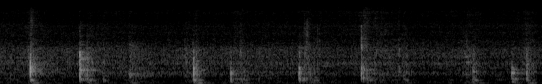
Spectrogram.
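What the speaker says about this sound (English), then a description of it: "give that a quick stir" Beef stew is stirred in a pot, with quiet scraping and clinking strokes at irregular intervals over a faint simmer and no talking.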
